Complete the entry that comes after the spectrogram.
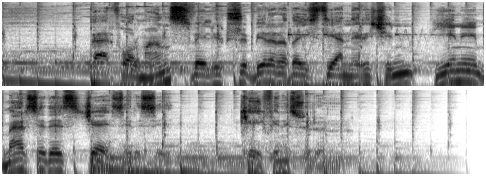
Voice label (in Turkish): enerjik tempolu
